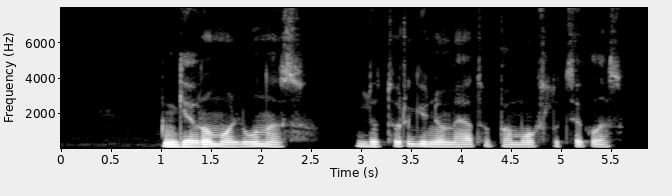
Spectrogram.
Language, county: Lithuanian, Vilnius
